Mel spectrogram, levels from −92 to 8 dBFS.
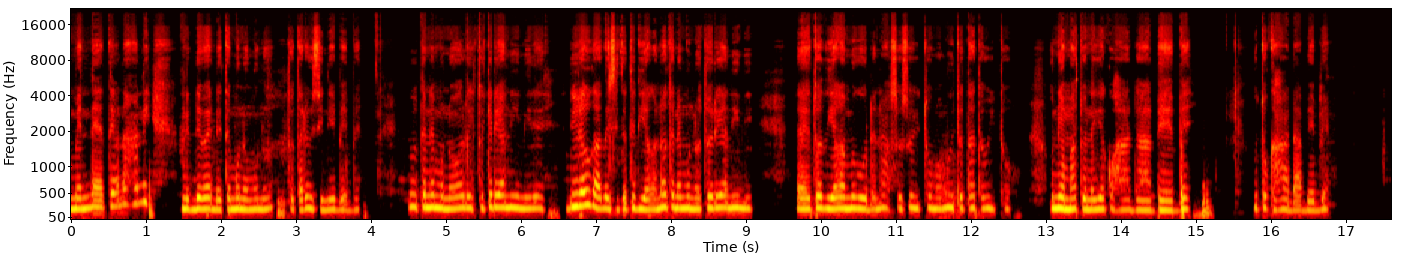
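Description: Nothing in this speech recording stood out as a technical problem on listening.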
